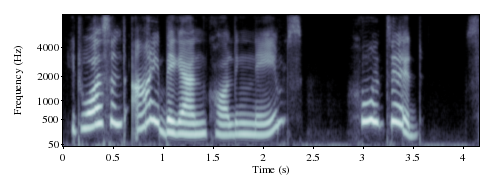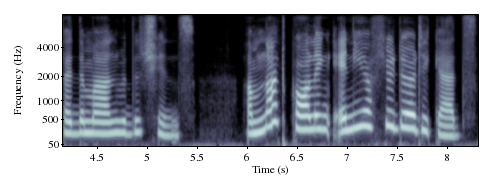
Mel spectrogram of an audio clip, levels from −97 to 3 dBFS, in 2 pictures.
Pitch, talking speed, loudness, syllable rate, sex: 280 Hz, 160 wpm, -17 LUFS, 4.7 syllables/s, female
